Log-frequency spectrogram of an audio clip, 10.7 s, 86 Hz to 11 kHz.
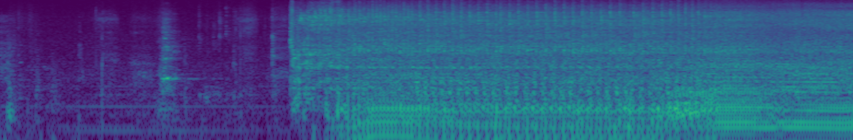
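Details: Craftsman LT1000 garden tractor started right after clutch cable replacement: a few quiet clicks, then the engine catches at once and settles into a steady, even run with no misses or knocks; normal start and run.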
